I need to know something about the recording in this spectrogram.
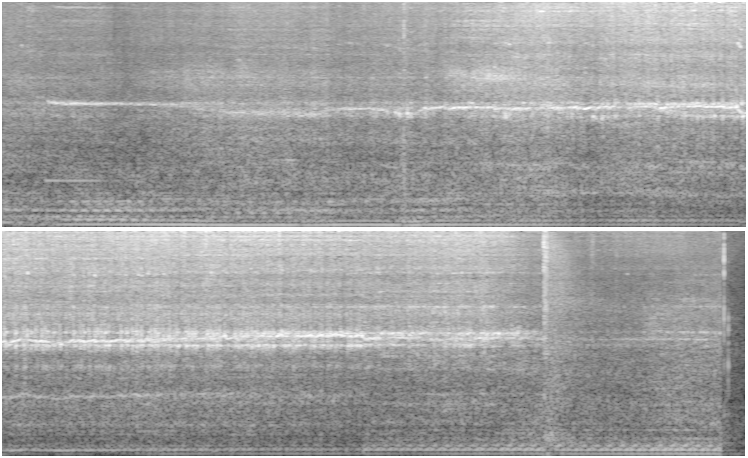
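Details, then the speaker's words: Procharged Dodge Scat Pack after shop inspection: steady high supercharger whine over smooth, even idle, no knocks or grinding; shop says not bad, sound varies while blower breaks in; normal supercharger whine. "It was not bad. It was just, I guess it just sounds different at times when it breaks in."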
